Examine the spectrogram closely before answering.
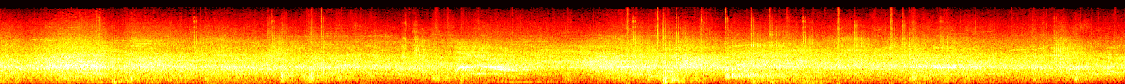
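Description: Sticks click against a puck.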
